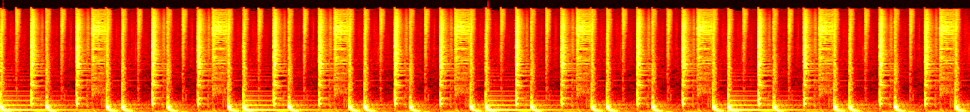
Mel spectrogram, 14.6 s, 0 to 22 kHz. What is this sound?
132-grave-rave-oldschool-breakbeat
breakbreat, oldschool, rave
